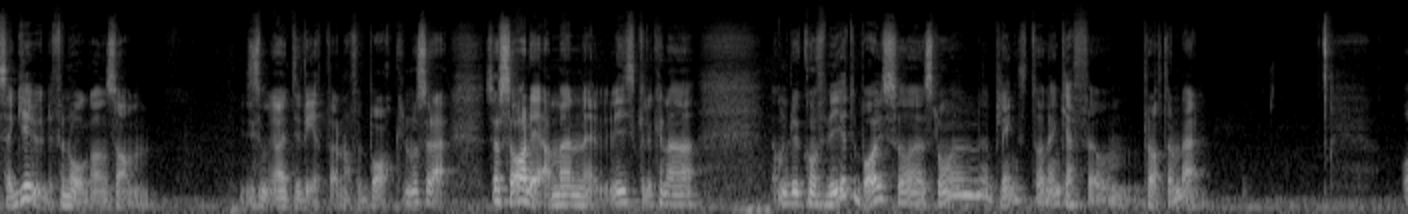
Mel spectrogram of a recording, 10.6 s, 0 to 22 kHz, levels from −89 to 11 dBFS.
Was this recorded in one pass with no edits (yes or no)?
no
